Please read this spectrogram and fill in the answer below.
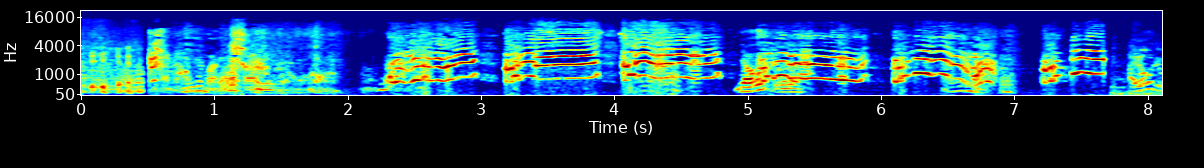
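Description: Small dogs whining and yowling in about six drawn-out, wavering calls, each under a second long, that bend up and down in pitch. The calls follow a short stretch of clatter and knocks.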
